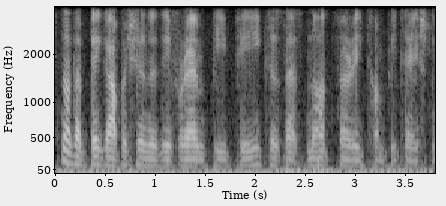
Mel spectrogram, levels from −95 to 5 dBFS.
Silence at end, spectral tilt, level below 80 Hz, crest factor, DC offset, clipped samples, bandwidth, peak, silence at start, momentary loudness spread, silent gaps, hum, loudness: 0 s; -8.5 dB/octave; -38 dBFS; 22 dB; 2%; under 0.1%; 4 kHz; 0 dBFS; 0 s; 10 LU; none; none; -22 LUFS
